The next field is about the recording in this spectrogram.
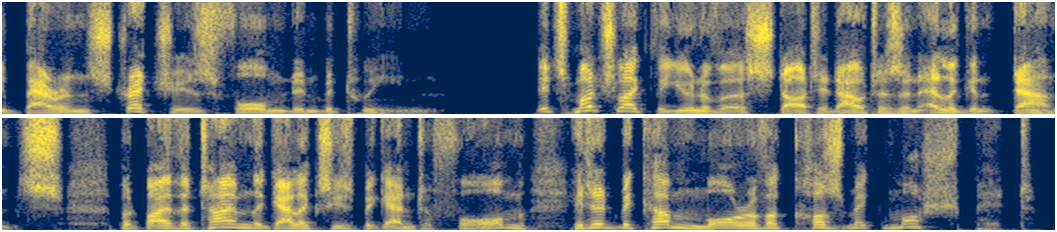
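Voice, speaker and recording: A man's voice: medium pitch, fairly bright tone, husky, dry recording, clean studio sound. A man playing a pompous, grumpy British Shakespearean actor who is posing as a lecturer in a comic monologue. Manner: pompous, irascible, declamatory.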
